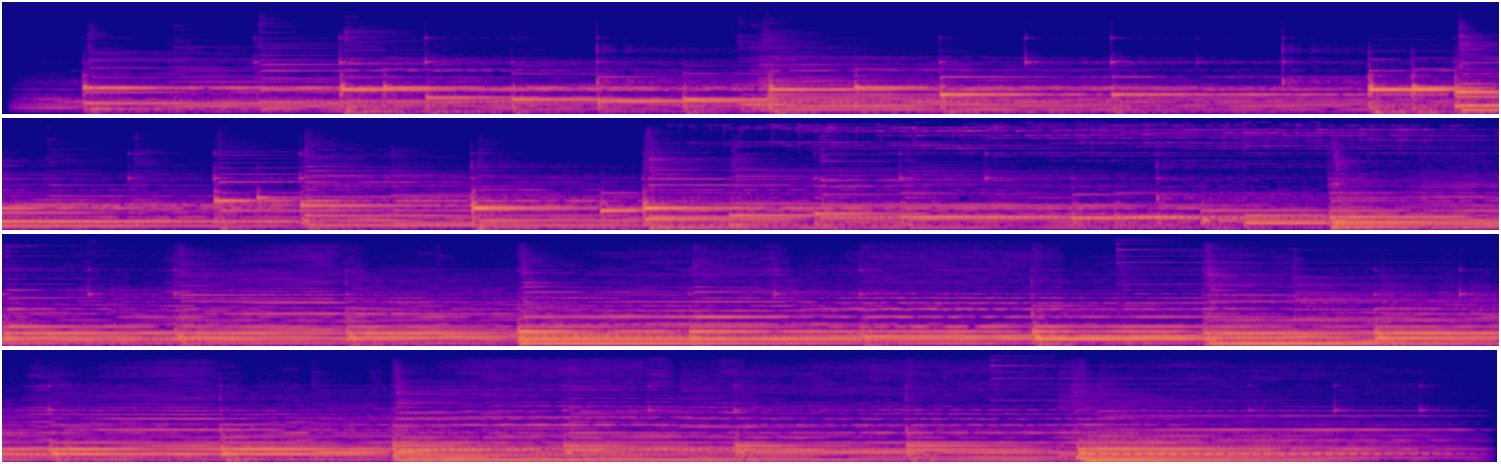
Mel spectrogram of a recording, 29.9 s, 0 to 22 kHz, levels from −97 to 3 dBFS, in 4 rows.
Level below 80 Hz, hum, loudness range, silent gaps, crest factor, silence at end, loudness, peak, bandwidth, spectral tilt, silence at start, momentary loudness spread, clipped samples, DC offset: -50 dBFS; none; 5 LU; none; 18 dB; 0.15 s; -33 LUFS; -14 dBFS; 17.5 kHz; -8 dB/octave; 0.15 s; 10 LU; under 0.1%; under 0.1%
